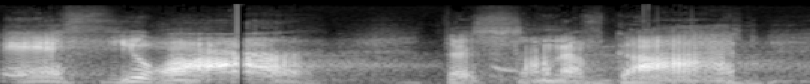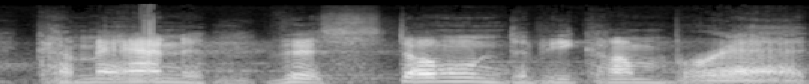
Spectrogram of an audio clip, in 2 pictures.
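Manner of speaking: rough growling voice. Retelling the devil tempting Jesus, voicing the devil in a devil voice. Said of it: "let me do my devil voice here".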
